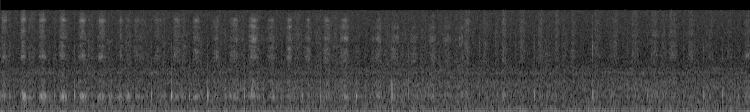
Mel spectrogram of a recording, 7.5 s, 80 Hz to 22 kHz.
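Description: An orange mechanical pencil makes short hatching strokes on white drawing paper in an open sketchbook resting on a table, its graphite tip scratching across the page. The result is a quiet, steady run of quick, dry scratches, each with a short bright hiss and a faint tick near 570 Hz that dies away almost at once, over a soft low rumble.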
